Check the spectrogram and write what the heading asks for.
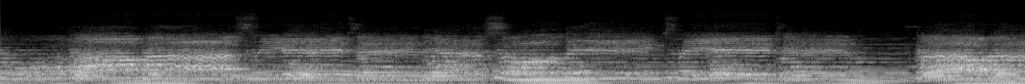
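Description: A small church choir singing a slow hymn with vibrato over sustained keyboard accompaniment. The phrases swell and ease off, with short breaths about halfway through and again near the end.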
